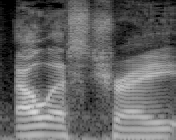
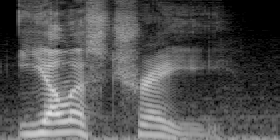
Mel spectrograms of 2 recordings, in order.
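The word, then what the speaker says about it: Eilistraee: If it helps, LS Trey is commonly... I'll practice the five syllable. I'm fine with that. Yellis Trey. Yellis Trey. Yellis Trey. Yellis Trey. Or LS Trey.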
